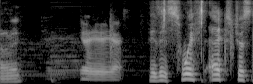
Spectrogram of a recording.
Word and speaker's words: Swyftx: Oh, SwiftX.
